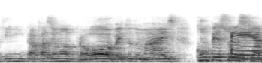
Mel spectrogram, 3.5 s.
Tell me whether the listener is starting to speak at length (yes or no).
no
